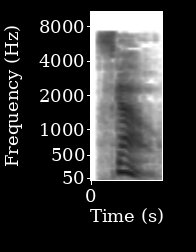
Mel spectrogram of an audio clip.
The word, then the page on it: scow: British English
